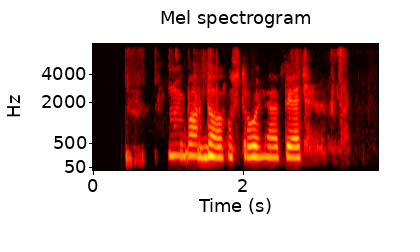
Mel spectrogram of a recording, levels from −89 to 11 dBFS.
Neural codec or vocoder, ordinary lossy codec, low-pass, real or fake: none; none; 7.2 kHz; real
